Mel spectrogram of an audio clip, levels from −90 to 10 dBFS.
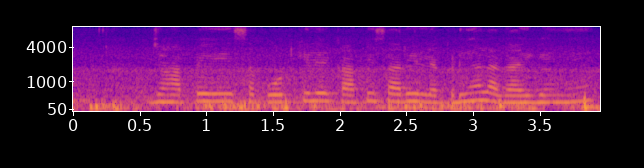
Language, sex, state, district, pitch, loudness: Hindi, female, Bihar, East Champaran, 210 Hz, -25 LUFS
